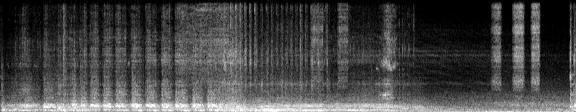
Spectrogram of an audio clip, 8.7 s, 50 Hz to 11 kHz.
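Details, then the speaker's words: Ford 8N tractor, still 6V, abandoned in storage about 8 years. After turning over and an ether spray, it fires and runs loud and lumpy with stumbling beats, suspected on only two or three cylinders. It then reaches 20–25 psi oil pressure. "it's running I only think it's running on like two or three cylinders but oh there she goes oh come on come on keep [Music] going"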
